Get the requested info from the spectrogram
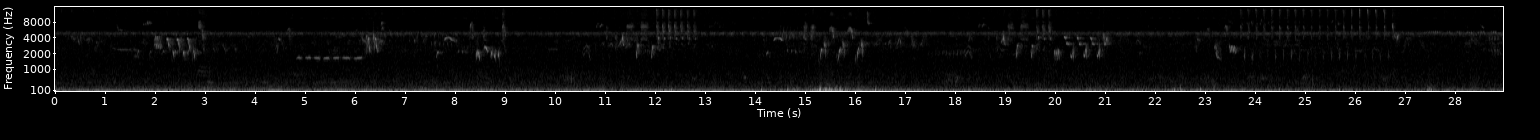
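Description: Faint birdsong: scattered chirps and short whistles, over a steady high-pitched whine and a low rumble. A soft low thump about halfway through.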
